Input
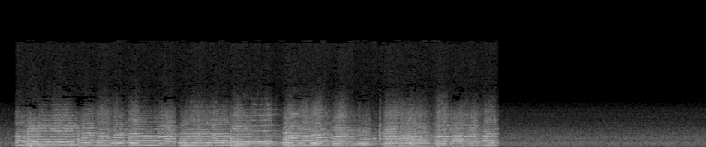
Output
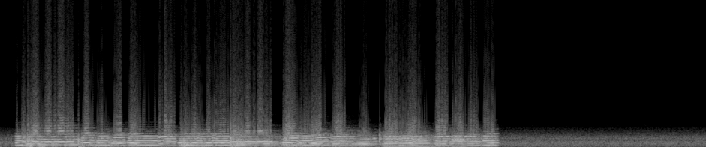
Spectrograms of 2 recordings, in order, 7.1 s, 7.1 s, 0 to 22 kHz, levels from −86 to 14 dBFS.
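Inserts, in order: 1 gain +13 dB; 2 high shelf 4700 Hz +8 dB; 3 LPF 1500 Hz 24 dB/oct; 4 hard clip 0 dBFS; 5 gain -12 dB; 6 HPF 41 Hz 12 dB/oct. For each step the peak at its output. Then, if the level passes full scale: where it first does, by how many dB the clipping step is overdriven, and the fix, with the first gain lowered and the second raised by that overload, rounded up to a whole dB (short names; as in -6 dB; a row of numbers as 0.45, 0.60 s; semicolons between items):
+10.5, +10.5, +9.5, 0.0, -12.0, -10.0 dBFS; step 1, 9.5 dB; step 1 +3 dB, step 5 -2 dB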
